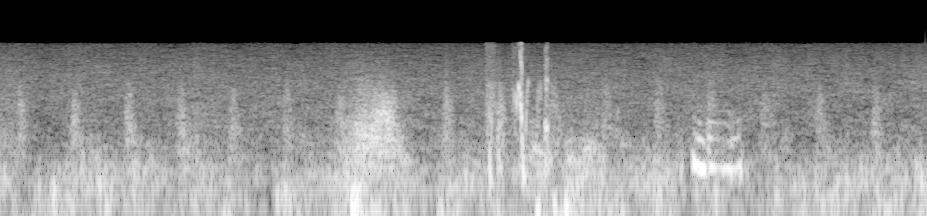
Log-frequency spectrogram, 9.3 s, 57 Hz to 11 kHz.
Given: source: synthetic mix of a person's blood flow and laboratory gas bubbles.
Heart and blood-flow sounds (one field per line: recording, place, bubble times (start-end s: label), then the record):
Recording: Doppler ultrasound of blood flow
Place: subclavian vein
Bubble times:
4.88-5.07 s: bubbles
5.14-5.32 s: bubbles
5.39-5.56 s: bubbles
From the record:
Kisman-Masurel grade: 212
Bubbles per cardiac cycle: several, 3 to 8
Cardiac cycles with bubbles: 1 to 10%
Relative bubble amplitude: moderate (0.250 to 0.450)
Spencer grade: 1 (occasional bubble signal discernible with the cardiac motion signal, with majority of cardiac periods free of bubbles)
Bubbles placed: anywhere in the cardiac cycle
